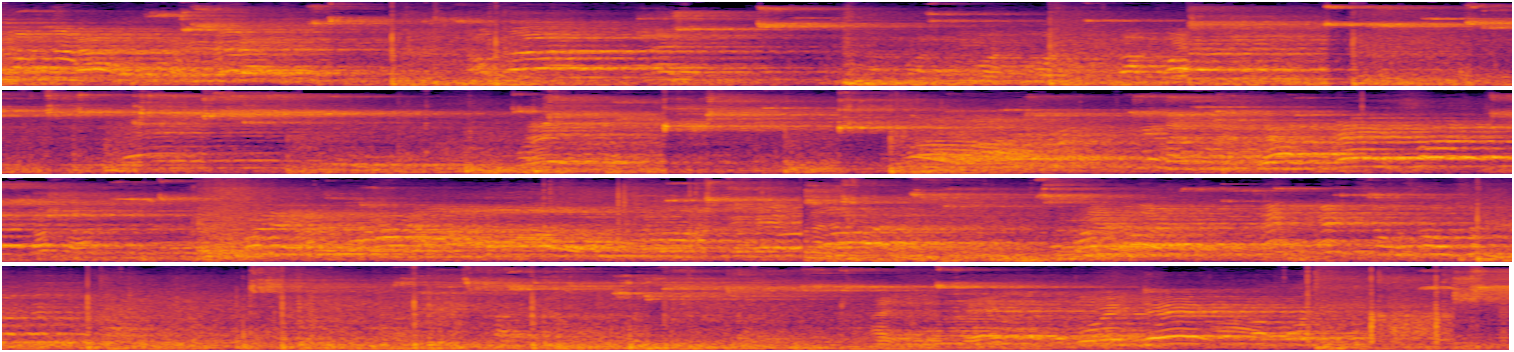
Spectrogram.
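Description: Basketball game in a gym: a ball repeatedly dribbled and bouncing on the hardwood floor, mixed with players' indistinct shouts and calls, all echoing in the large hall.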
